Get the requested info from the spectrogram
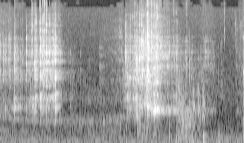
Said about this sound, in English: In a shot glass or just drink out of here? Drink out of here. But like take a big sip.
